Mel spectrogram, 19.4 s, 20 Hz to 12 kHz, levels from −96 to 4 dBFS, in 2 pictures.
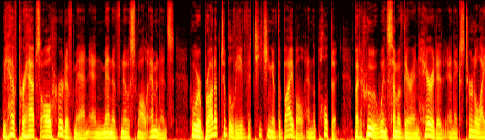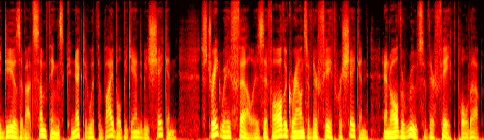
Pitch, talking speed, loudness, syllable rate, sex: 105 Hz, 215 wpm, -19 LUFS, 5.4 syllables/s, male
